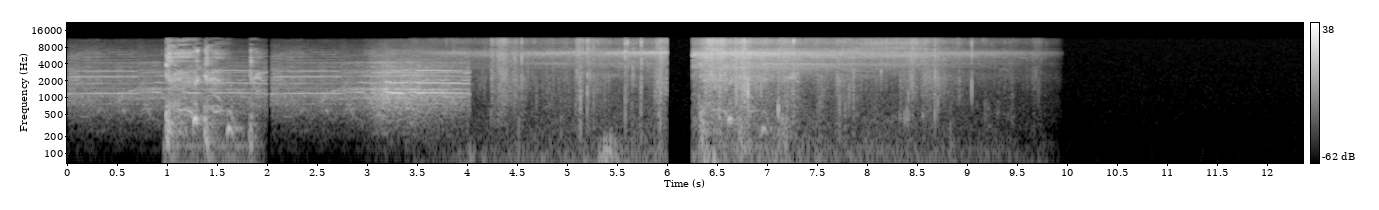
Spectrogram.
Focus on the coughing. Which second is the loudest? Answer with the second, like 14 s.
1 s.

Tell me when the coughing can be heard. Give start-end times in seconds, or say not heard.
0.9-1.9, 6.3-7.3.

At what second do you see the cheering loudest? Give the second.
3 s.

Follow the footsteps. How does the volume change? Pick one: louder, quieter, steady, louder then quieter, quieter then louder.
louder then quieter.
